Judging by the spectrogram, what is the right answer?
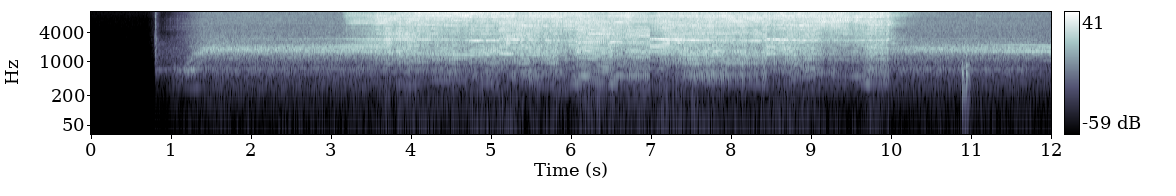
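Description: Table saw starting with a click and running up to a steady whine, then cutting through a long wooden board for about seven seconds. After the cut the blade runs free again, with a single knock near the end.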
